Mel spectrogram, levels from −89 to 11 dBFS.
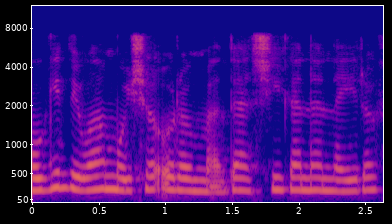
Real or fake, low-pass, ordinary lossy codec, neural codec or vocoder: fake; 7.2 kHz; none; codec, 16 kHz, 4.8 kbps, FACodec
